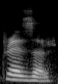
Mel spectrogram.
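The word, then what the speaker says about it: treasure: ट्रेज़र ट्रेज़ नहीं बोलेंगे ट्रेज़र ट्रेज़ ये इसका उच्चारण है। प्लेजर, मेजर और ट्रेजर।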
